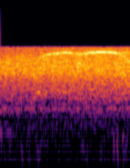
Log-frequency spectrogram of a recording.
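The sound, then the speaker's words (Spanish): Audience applause at a Spanish-language event, an even, continuous wash of clapping with no breaks or distinct voices. “Un aplauso para los muchachos que nos acompañan.”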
